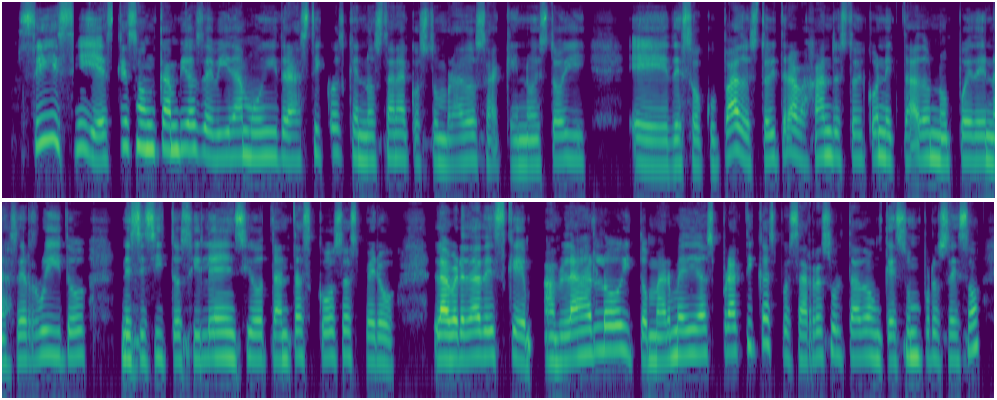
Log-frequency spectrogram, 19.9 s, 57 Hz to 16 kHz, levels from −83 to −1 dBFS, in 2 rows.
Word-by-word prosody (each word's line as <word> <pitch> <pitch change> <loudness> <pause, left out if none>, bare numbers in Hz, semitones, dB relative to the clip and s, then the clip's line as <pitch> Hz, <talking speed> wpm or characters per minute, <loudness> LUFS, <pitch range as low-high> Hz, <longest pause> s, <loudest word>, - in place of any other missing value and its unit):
Sí, 300 +2 +3
sí, 235 -8 +3
es 175 0 +1
que 260 0 -3
son 245 -1 +2
cambios 235 0 -1
de 200 -3 -3
vida 190 +1 -4
muy 195 0 -5
drásticos, 190 +4 -1
que 190 - -8
no 175 -1 -5
están 185 +2 -2
acostumbrados 165 -1 -4
a - - -8
que 155 - -12
no 155 0 -5
estoy, 175 +2 -3 0.4
eh, 150 -2 0
desocupado, 155 +6 0
estoy 175 +2 -3
trabajando, 190 +1 -3
estoy 180 0 -5
conectado, 185 -1 -4
no 170 -3 -4
pueden 175 0 -4
hacer 175 +2 -4
ruido, 195 +1 -3 0.3
necesito 180 0 +5
silencio, 185 0 +3
tantas 180 +2 0
cosas. 195 0 0
Pero 165 -3 -4 0.4
la 180 0 +8
verdad 185 +2 +3
es 200 0 +5
que 175 -4 -1
hablarlo 200 +7 +1
y 220 -4 -5
tomar 175 0 -3
medidas 205 +1 0
prácticas, 235 +5 -2
pues, 195 -5 +3
ha 175 - 0
resultado, 195 0 -2
aunque 180 -2 -3
es 170 +2 +5
un 190 0 -3
proceso. 190 +5 +4
185 Hz, 150 wpm, -27 LUFS, 175-200 Hz, 0.4 s, la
